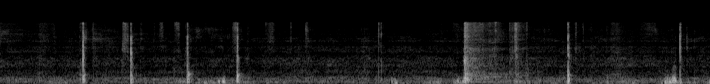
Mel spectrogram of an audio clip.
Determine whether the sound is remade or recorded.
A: remade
